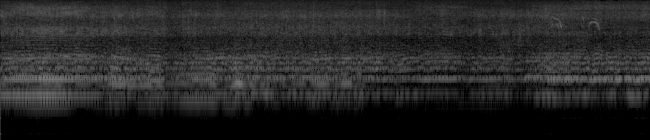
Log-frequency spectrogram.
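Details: Several honey bees and wasps in flight make a thick droning buzz, loudest at the start, dipping and rising again as individual insects move nearer and farther.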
